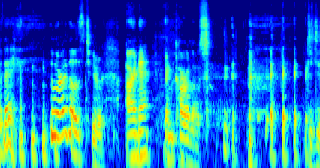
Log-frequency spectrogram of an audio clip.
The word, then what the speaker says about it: Arne and Carlos: Arne and Carlos.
